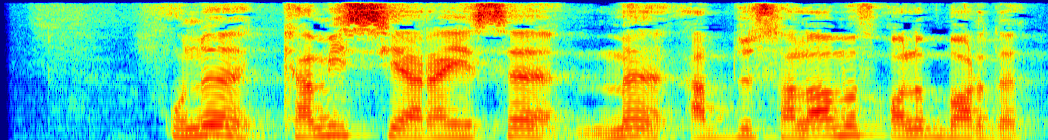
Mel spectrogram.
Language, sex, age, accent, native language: Uzbek, male, 35+, Namangan, Uzbek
